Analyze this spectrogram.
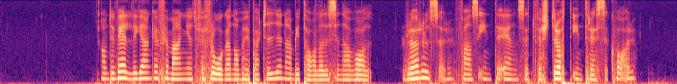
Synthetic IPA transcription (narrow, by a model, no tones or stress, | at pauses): avd̪ɛvɛld̪ɪɡaaŋɡaɧəmaŋːət̪fœɾfɾoːɡanɔmɦɵɾpʰaʈʰiːəɳabɛt̪ʰɑːlad̪əsiːnavɑːl | ɾœːɾəlsə̰ɾfansɪnt̪əʔɛnsɛt̪fœʂʈɾœt̪ːɪnt̪ʰɾɛsːəkʰvɑ̰ːɾ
